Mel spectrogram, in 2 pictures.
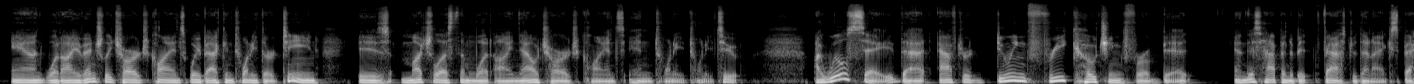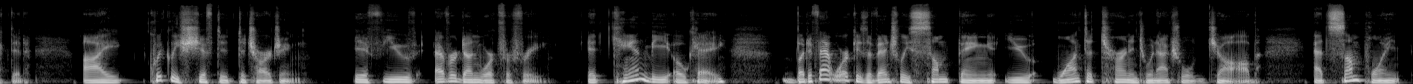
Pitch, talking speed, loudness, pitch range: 95 Hz, 160 wpm, -19 LUFS, 90-110 Hz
